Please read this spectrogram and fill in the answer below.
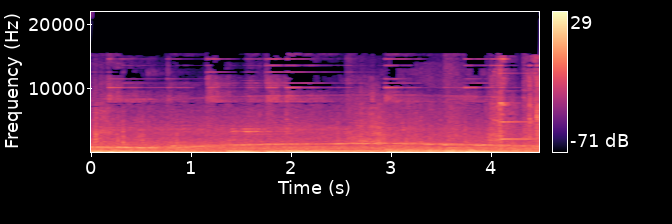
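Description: A wailing siren, its pitch sliding slowly up and then back down in one long sweep, over background music with a deep bass line.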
